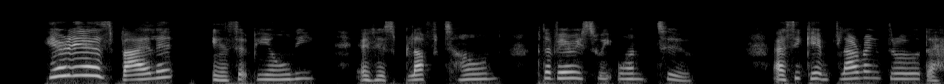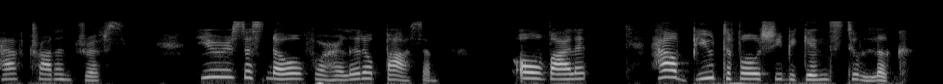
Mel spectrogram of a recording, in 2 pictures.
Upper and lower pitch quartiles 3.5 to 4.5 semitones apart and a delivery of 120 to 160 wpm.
Yes: average, 3.9 semitones; slow, 135 wpm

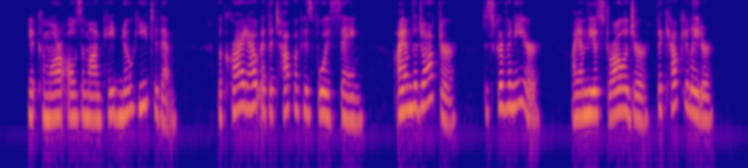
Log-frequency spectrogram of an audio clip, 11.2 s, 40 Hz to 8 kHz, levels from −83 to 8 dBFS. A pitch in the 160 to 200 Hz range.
No: high, 225 Hz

